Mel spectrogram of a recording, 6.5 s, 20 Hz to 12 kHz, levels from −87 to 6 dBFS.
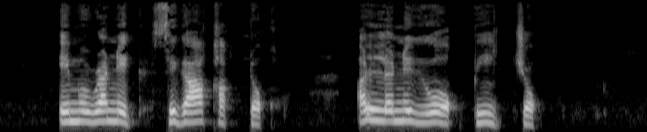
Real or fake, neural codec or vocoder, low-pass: real; none; 10.8 kHz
